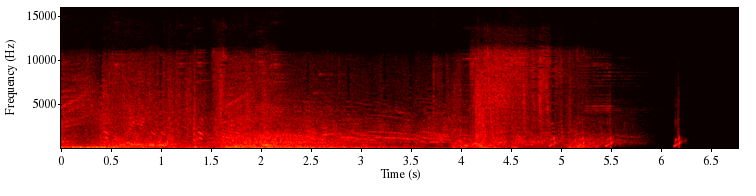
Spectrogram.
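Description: Video game battle sounds clash and thud in quick succession.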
